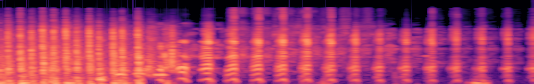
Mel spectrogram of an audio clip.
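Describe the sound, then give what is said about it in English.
Mechanical typewriter keys, on a typewriter hooked up to a computer and used to type a message to a friend, clack in a rapid, dense burst, then slow to a steady run of sharp, evenly spaced strikes. The clatter is bright and moderately loud, with no voices. “I have a mechanical typewriter hooked up to my computer.”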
